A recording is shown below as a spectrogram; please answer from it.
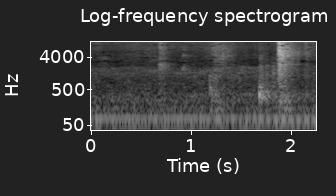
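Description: A few short, dull knocks over a steady low hum, the loudest knock near the end.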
